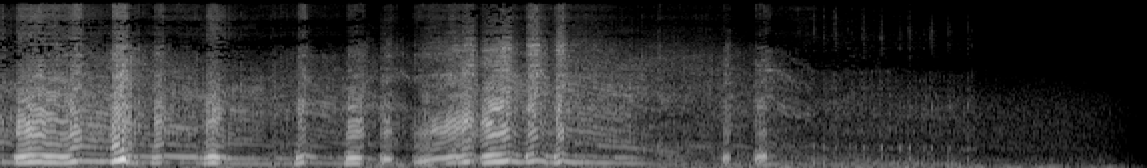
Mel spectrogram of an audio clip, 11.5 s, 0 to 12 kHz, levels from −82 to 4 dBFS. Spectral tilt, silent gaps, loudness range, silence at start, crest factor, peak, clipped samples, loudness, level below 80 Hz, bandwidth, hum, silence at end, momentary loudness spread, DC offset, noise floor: -5.5 dB/octave; none; 16 LU; 0 s; 24 dB; -4 dBFS; under 0.1%; -24 LUFS; -52 dBFS; 11.5 kHz; none; 1.3 s; 23 LU; under 0.1%; -57 dBFS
